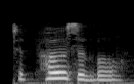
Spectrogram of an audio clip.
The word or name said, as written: supposable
